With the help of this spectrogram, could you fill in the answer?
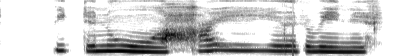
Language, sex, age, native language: Icelandic, male, 9, Icelandic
